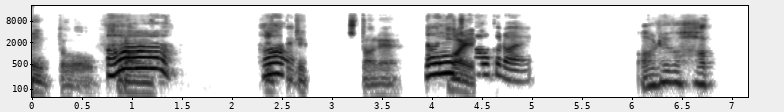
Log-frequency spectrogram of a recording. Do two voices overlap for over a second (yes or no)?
no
